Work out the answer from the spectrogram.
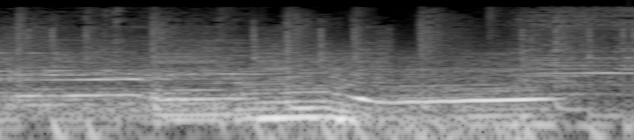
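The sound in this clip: A race car engine in a racing simulator video game at Bathurst, heard as a loud, continuous droning whine whose pitch shifts several times, with no voices.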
